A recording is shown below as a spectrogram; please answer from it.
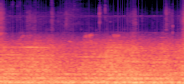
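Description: An airplane flying overhead: a steady, loud noise of its engines.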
